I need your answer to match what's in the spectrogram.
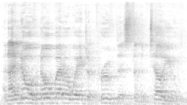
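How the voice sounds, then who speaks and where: A man giving an earnest, emphatic motivational lecture to students, leaning on rhetorical questions. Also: fast. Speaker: motivational speaker, teacher addressing students. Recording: echoey room, distant mic, low rumbling noise.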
